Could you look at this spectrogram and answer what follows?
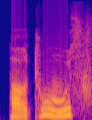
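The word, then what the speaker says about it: portūs: Der Genitiv sieht gleich aus, wird aber lang gesprochen. Portus also.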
